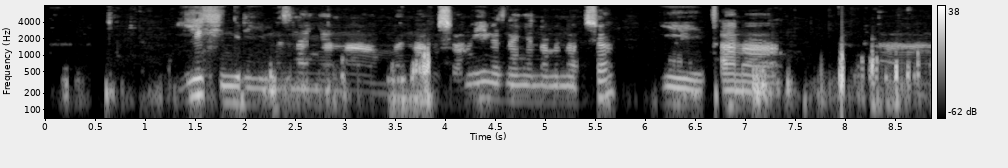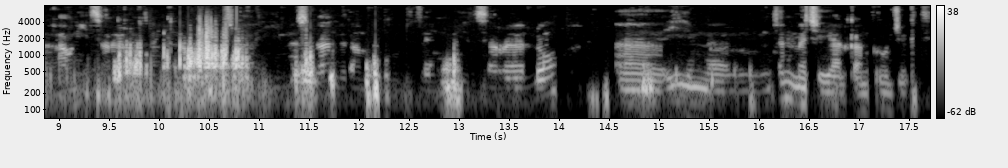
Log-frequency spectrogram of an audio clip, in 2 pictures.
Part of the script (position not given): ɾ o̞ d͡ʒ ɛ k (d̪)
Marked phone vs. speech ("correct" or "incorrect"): incorrect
